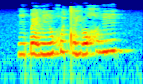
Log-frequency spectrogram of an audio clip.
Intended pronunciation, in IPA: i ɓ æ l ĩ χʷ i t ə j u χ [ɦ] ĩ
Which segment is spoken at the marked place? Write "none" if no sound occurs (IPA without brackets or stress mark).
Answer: ɦ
